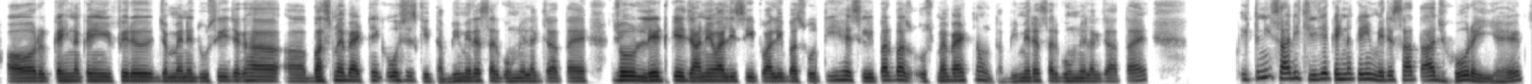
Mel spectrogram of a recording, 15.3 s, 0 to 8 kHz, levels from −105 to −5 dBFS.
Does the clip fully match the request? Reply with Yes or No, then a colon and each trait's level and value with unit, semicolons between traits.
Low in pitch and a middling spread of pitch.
Yes: low, 130 Hz; average, 3.3 semitones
